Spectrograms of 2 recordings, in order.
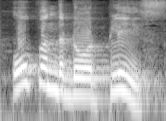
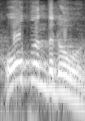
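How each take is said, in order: First: Slow, gentle asking tone; polite request. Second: Firm command. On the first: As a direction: ask nicely, drawing it out. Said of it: "तो वो हो जाएगा request". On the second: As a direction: give it as an order, not a request. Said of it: "जोर से बोल रहा है". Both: Shown as a demonstration.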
